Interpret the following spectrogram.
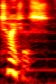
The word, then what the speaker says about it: Titus: So it's not Titus Andronicus, but Titus.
